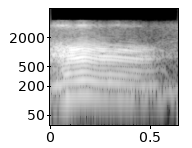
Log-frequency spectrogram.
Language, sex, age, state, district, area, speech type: Hindi, male, 18-30, Rajasthan, Bharatpur, rural, conversation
